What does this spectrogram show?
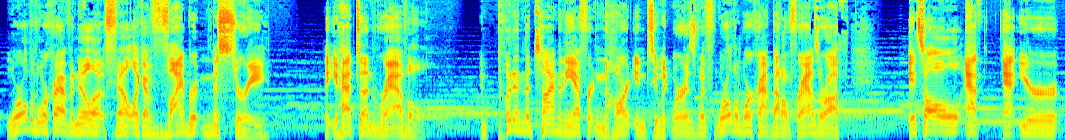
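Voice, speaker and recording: A man hosting a talk show, giving opinionated commentary on gaming in an emphatic, deliberate way with ornate wording. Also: medium pitch, expressive, a bit bright, faint music behind.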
